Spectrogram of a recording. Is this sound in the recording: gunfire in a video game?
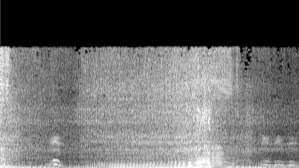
no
